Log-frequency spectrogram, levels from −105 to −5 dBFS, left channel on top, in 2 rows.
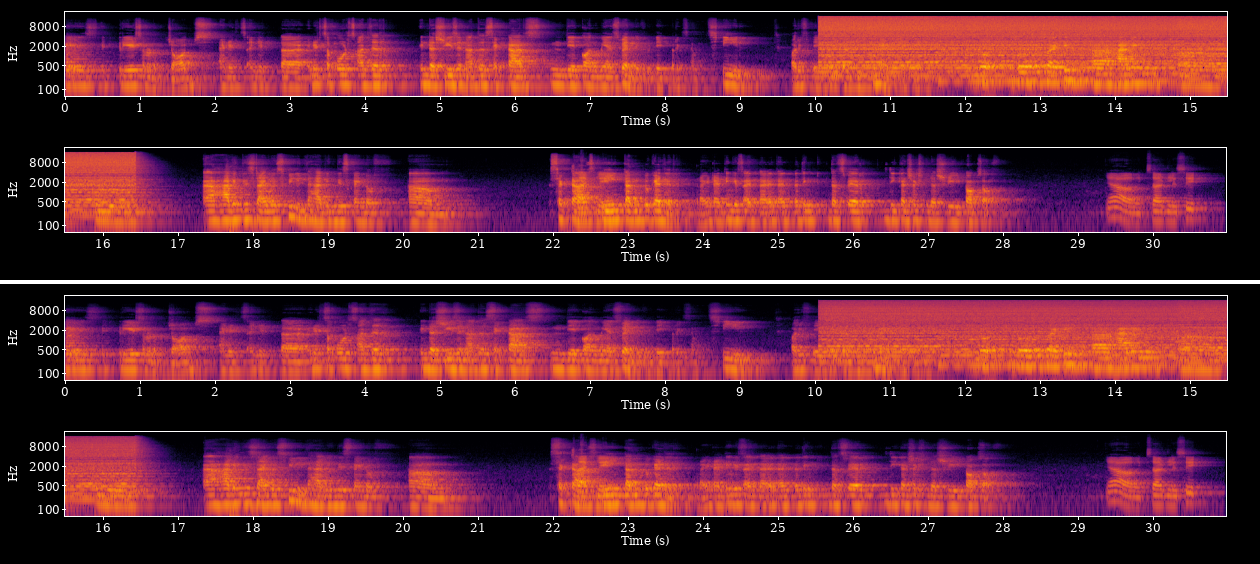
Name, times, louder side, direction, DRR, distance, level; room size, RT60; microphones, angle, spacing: voice 1, 0.0-4.4 4.7-9.1 9.7-11.6 12.2-15.5 15.9-16.5 17.3-19.7 20.1-20.6 22.0-27.9, left 2 dB, 85° left, 4 dB, 1.5 m, -35 dB
sound 1, 10.0-16.4, left 6 dB, 35° left, 0.8 m, -29 dB
voice 2, 22.3-22.9 24.2-24.4 29.4-30.6, equal, ahead, 8 dB, 0.4 m, -38 dB
14.0 x 8.1 x 4.0 m, 1.2 s
head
